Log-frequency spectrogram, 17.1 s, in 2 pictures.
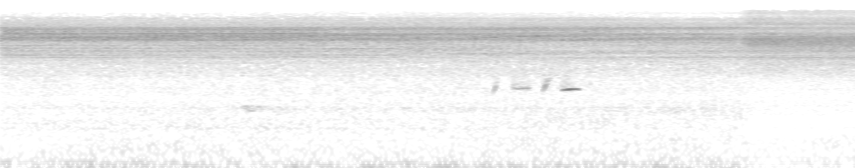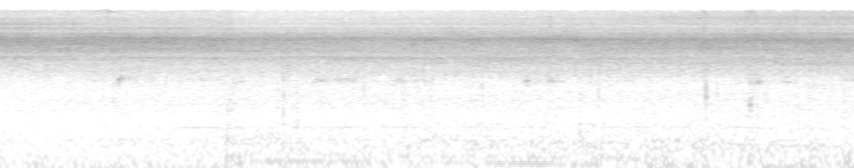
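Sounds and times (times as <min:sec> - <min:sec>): steady high hiss: 0:00.0 - 0:17.0
bird chirps: 0:04.8 - 0:05.9.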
